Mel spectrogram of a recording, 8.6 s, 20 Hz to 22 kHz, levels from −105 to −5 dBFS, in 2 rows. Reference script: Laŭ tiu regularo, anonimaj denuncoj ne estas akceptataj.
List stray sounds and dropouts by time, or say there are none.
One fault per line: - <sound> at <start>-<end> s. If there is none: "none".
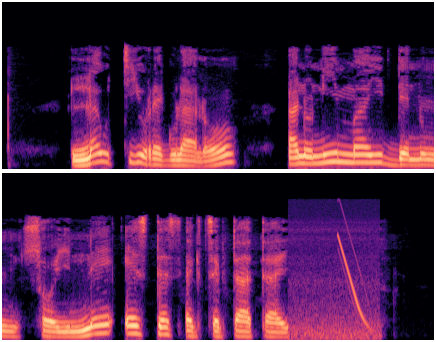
- chirp at 7.7-8.0 s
